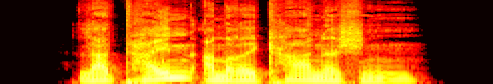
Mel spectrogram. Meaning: inflection of lateinamerikanisch: 1. strong genitive masculine/neuter singular 2. weak/mixed genitive/dative all-gender singular 3. strong/weak/mixed accusative masculine singular
- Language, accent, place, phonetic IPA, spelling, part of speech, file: German, Germany, Berlin, [laˈtaɪ̯nʔameʁiˌkaːnɪʃn̩], lateinamerikanischen, adjective, De-lateinamerikanischen.ogg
